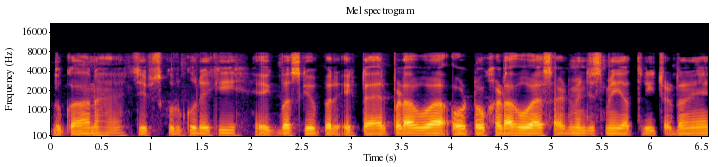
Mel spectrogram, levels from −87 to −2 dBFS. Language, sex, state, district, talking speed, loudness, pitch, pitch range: Hindi, male, Uttar Pradesh, Muzaffarnagar, 200 wpm, -17 LUFS, 95 Hz, 95-100 Hz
